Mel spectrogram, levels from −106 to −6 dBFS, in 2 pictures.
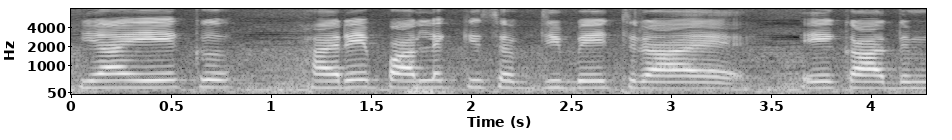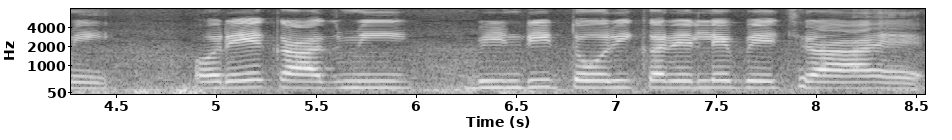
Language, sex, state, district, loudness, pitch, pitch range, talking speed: Hindi, female, Haryana, Charkhi Dadri, -15 LUFS, 235 Hz, 225-240 Hz, 140 wpm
